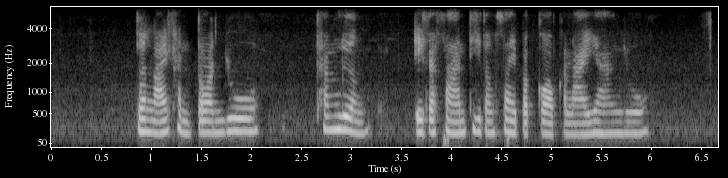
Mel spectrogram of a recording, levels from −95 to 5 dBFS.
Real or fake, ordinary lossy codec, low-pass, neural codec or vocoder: real; Opus, 32 kbps; 5.4 kHz; none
